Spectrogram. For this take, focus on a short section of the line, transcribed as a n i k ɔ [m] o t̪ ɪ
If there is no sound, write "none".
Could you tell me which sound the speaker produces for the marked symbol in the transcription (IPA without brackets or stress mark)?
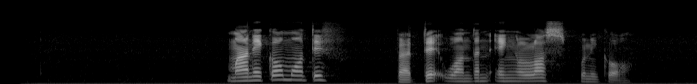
m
